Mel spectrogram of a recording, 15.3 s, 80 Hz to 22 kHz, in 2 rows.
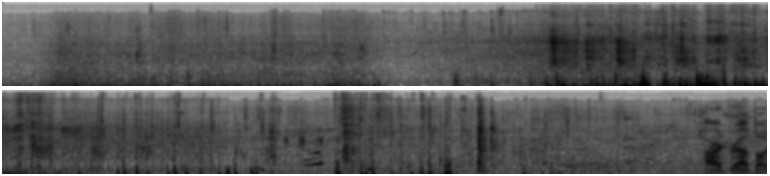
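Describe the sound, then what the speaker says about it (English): A 13-year-old Oldenburg gelding with a big, open stride canters through a show jumping round, its hoofbeats thudding in irregular clusters under steady commentary and wind noise. "It looks like a very big strided, open strided horse."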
